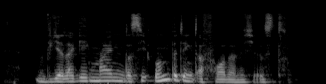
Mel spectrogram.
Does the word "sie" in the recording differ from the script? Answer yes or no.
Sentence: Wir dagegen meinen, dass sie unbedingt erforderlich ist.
no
